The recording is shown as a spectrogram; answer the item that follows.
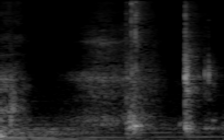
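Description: Quiet handling at a small digital pocket scale over a faint steady low hum: a brief soft rustle a little past halfway, then one sharp light click near the end as a hand works the scale.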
